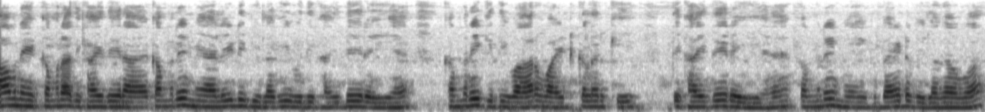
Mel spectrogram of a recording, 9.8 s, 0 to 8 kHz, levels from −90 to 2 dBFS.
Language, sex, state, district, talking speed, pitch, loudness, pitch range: Hindi, male, Haryana, Rohtak, 200 wpm, 145 Hz, -16 LUFS, 140-155 Hz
